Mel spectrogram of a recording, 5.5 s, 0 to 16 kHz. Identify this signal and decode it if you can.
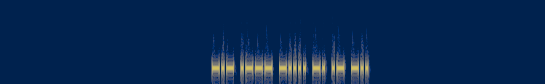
Morse code, heard as a keyed tone, about 52 wpm, 700 Hz. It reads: KJ6NAD
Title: USA Call Signs - 6 Characters - 50wpm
